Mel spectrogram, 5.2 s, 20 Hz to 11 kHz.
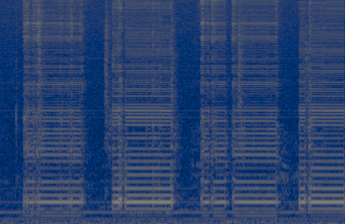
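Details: Second cheap multimeter in the same square-wave signal-injector mode, into an amplifier via aux cable: repeating buzzy tone bursts near 350 Hz, about a second each, different frequency from the first meter; normal output.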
